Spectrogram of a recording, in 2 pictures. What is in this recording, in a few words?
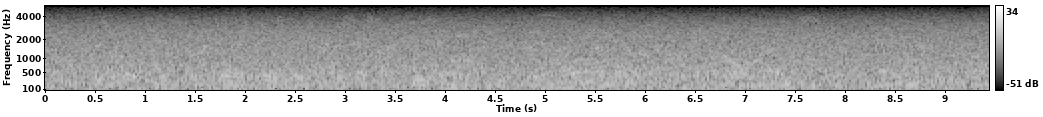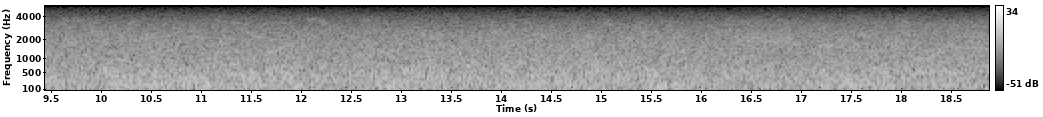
Normal Clipping 5dB SNR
